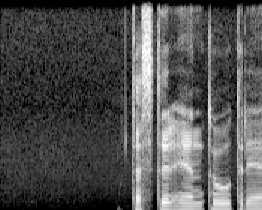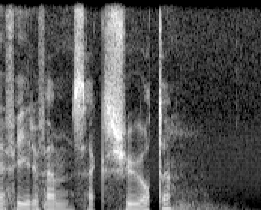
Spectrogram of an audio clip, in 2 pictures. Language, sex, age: Norwegian, male, 29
